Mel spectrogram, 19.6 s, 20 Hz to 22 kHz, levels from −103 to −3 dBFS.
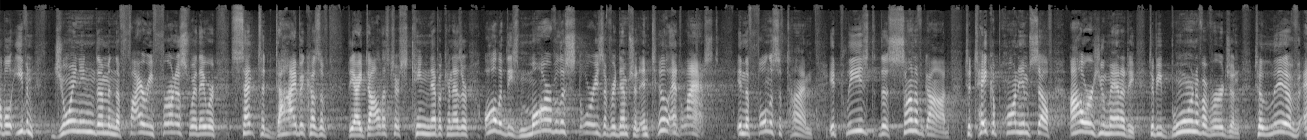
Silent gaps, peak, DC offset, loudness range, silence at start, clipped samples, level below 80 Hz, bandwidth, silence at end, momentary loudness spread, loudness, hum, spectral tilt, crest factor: none; -2 dBFS; under 0.1%; 3 LU; 0 s; under 0.1%; -70 dBFS; 19 kHz; 0 s; 8 LU; -22 LUFS; none; -4 dB/octave; 20 dB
